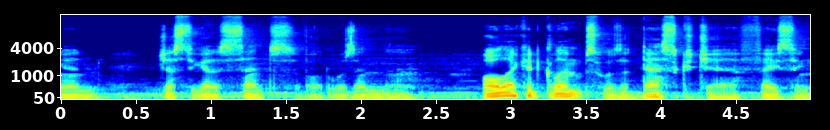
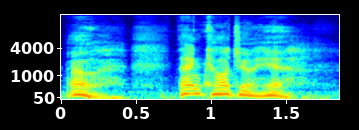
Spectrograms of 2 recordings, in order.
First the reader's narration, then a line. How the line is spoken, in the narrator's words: said, panting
